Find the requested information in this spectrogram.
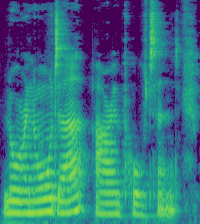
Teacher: The R is added. Law and order are important.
